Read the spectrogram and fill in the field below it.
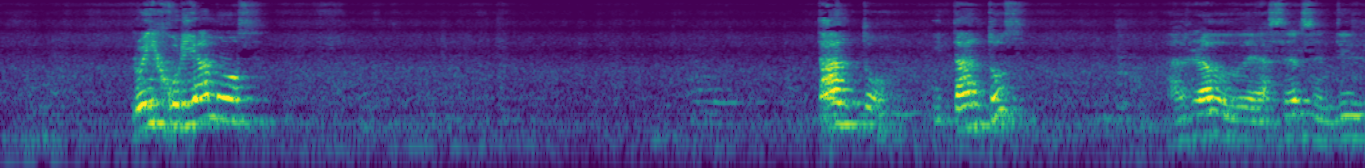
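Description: A middle-aged man speaks in short bursts with long pauses.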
